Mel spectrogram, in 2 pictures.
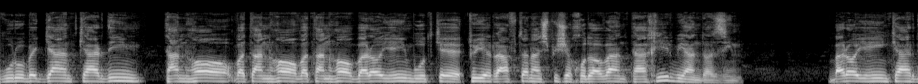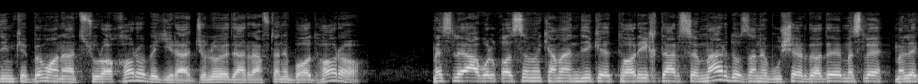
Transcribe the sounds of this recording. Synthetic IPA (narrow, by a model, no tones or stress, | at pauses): ɡuɾuːbe̞ɟænd̪cʰʲæɾd̪iːmt̪ʰænɦɒːvæt̪ʰænɦɒːvæt̪ʰænɦɒːbæɾɒːjeiːnbuːd̪̥kʲʰe̞t̪ʰuːje̞ɾæft̪ænæʃpʰiːʃ̬e̞xo̞d̪ɒːvænd̪̚t̪ʰːæxiːɾbijænd̪ɒːziːm | bæɾɒːje̞iːncʰæɾd̪iːmkʰe̞be̞mɒːnæd̪̥suːɾɒːɣhɒːɾɒːbe̞ɡiːɾæd̪̚d͡ʒo̞loːjed̪æɾːæft̪æne̞bɒːd̪ɦɒːɾɒ̰ː | me̞sle̞æbo̞lɣɒːse̞mekʰæmænd̪iːke̞t̪ʰɒːɾiːxd̪æɾse̞mæɾd̪o̞zænebuːʃe̞ɾd̪ɒːd̪e̞me̞sle̞mele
